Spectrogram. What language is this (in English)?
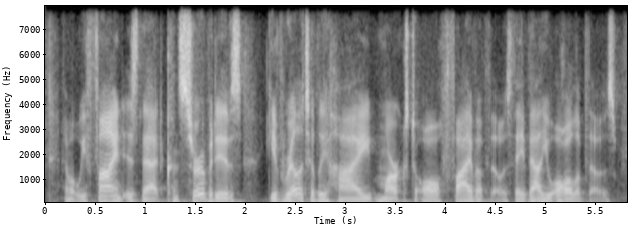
English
